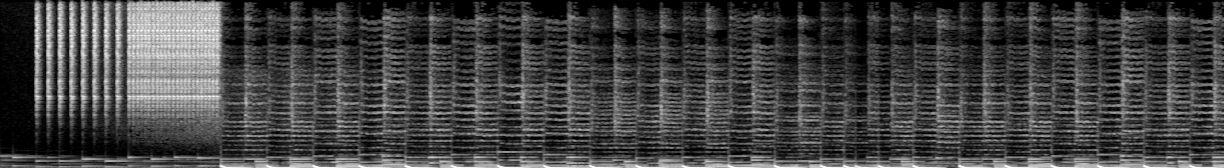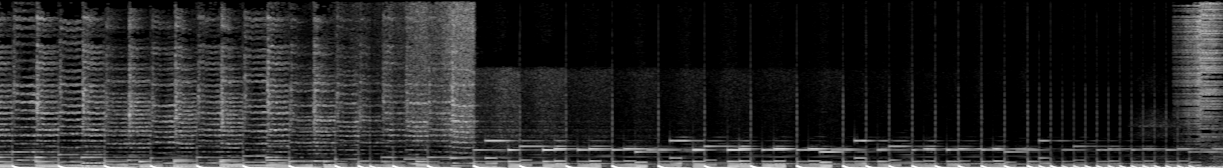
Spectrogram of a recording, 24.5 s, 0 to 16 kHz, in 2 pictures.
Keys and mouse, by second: 0.7 z, 1.2 Tab, 6.9-9.3 drag, 7.4 z, 8.3 s, 9.4 z, 9.9-11.6 drag, 13.3 click, 13.7 KP_1, 14.2 z, 14.8 Tab, 17.6 ctrl+z, 19.1-20.3 drag, 20.3 Tab, 21.5 click, 23.2 Tab, 23.2 click.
